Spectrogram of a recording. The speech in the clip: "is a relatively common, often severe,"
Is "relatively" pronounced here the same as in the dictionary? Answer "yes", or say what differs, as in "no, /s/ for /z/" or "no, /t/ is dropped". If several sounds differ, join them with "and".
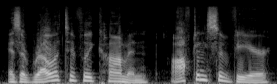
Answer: yes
